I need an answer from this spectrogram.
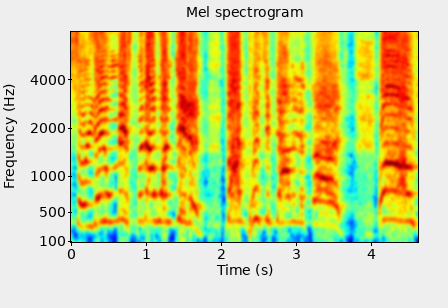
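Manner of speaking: screaming the knockdown call; excited shout. Real, not acted. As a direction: yell it at the top of your lungs.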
